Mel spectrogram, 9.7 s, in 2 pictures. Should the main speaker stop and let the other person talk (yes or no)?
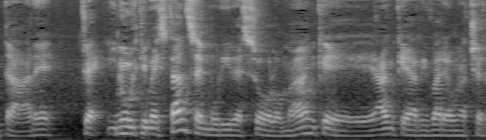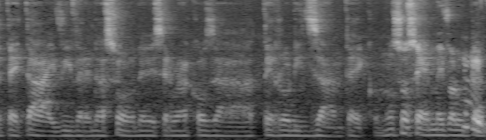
yes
